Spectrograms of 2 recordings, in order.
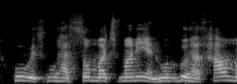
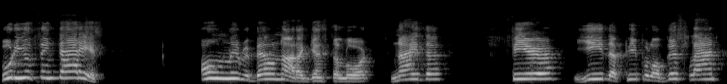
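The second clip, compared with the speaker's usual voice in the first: urgent plea; 7 semitones higher than usual. Retold or imitated. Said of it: "I can imagine them saying".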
